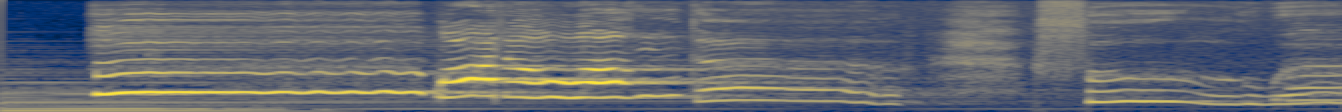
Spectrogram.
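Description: Background music: a woman's voice humming a slow wordless melody in long held notes over soft accompaniment, pausing briefly about five seconds in.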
